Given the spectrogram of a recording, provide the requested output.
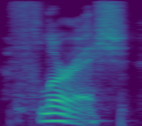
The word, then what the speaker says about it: flourish: correct pronunciation is flourish even though it's spelled like flower ish it's not it's pronounced flourish so for something to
